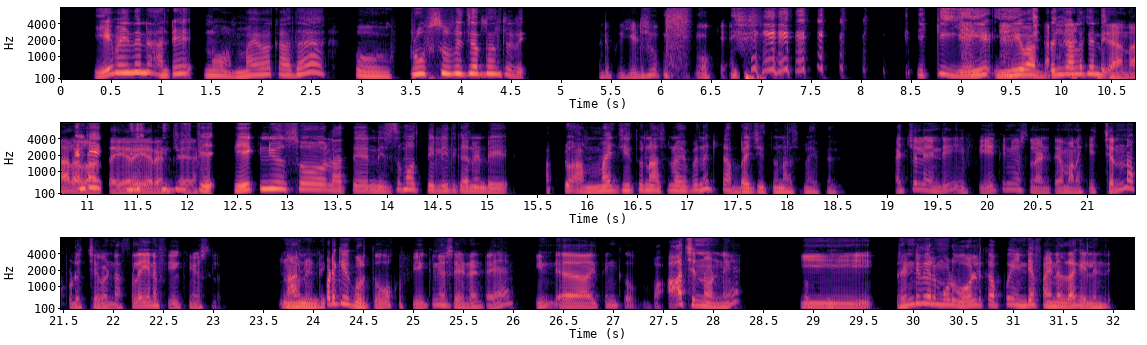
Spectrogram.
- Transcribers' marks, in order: in English: "ప్రూఫ్"; giggle; other background noise; giggle; in English: "ఫే ఫేక్"; in English: "యాక్చువల్లీ"; in English: "ఫేక్"; in English: "ఫేక్"; in English: "ఐ థింక్"; in English: "వోల్డ్"; in English: "ఫైనల్‌దాకెళ్ళింది"
- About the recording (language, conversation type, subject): Telugu, podcast, నకిలీ వార్తలు వ్యాపించడానికి ప్రధాన కారణాలు ఏవని మీరు భావిస్తున్నారు?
